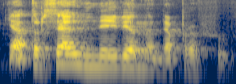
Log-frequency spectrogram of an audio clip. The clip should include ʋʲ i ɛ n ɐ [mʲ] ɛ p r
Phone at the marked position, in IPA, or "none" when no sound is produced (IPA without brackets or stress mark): nʲ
